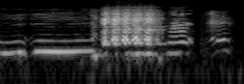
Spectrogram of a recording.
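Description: Nanny goat bleating: one drawn-out call that starts steady and breaks into a quavering bleat about a second in.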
